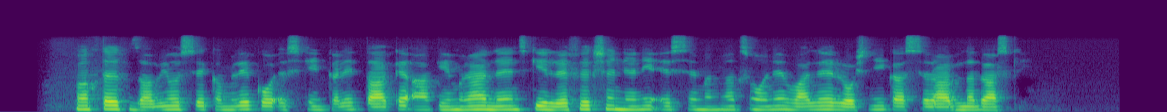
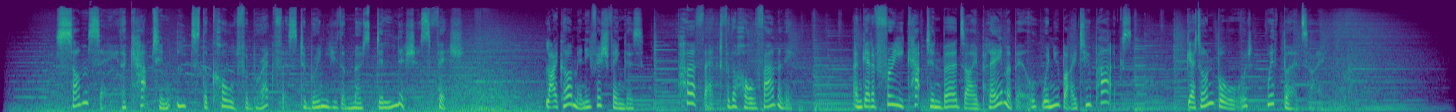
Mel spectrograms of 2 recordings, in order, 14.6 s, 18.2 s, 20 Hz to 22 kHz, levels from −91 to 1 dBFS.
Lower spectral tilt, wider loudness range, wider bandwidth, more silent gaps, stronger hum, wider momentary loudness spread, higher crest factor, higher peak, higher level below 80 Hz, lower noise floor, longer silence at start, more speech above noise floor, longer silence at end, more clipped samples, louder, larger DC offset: first, -9.5 dB/octave vs -4.5 dB/octave; about the same, 3 LU vs 3 LU; second, 6 kHz vs 18 kHz; neither; neither; second, 10 LU vs 14 LU; about the same, 18 dB vs 16 dB; first, 0 dBFS vs -10 dBFS; second, -56 dBFS vs -44 dBFS; first, -81 dBFS vs -54 dBFS; first, 0.95 s vs 0.1 s; first, 64 dB vs 31 dB; first, 2 s vs 0.5 s; neither; first, -18 LUFS vs -24 LUFS; neither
